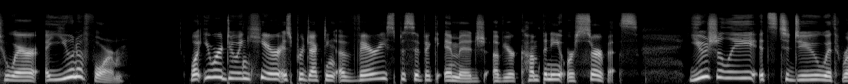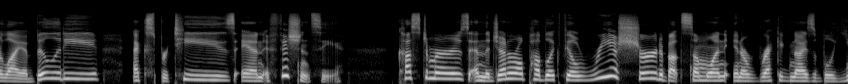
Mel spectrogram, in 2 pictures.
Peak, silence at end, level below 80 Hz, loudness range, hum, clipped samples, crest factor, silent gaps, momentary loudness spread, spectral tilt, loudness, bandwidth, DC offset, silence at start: -4 dBFS; 0 s; -66 dBFS; 3 LU; none; under 0.1%; 16 dB; 1.37-1.80 s, 9.73-9.80 s; 8 LU; -4.5 dB/octave; -20 LUFS; 12 kHz; under 0.1%; 0 s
